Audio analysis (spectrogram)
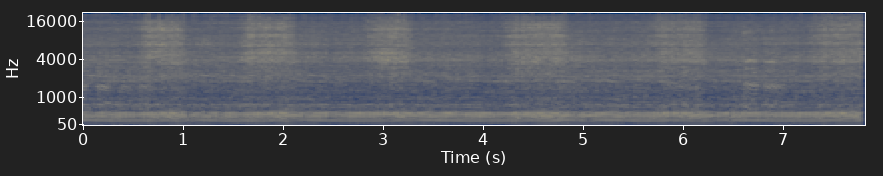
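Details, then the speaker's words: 1969 Honda CT70 small single, long-sitting non-runner, just started on choke with old oil: steady, even putter with no misses, knocks or hunting, idling cleanly; headlight works. "Sounds good, too. Been sitting around so long. Well, that old conicle oil makes them run clean, don't it?"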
